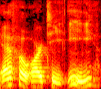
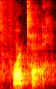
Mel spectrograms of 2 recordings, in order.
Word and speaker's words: forte: of that blade and it's pronounced Fort whereas the music is forte with the e sound and due to uh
